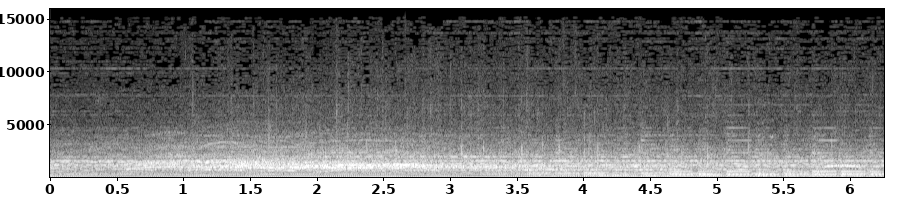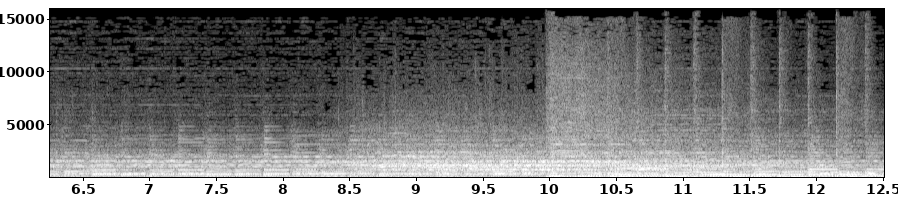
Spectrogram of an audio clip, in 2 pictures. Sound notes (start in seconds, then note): 0.1 crowd cheers; 6.1 music: upbeat; 8.5 crowd cheers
